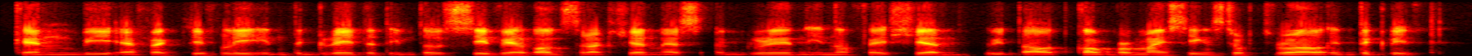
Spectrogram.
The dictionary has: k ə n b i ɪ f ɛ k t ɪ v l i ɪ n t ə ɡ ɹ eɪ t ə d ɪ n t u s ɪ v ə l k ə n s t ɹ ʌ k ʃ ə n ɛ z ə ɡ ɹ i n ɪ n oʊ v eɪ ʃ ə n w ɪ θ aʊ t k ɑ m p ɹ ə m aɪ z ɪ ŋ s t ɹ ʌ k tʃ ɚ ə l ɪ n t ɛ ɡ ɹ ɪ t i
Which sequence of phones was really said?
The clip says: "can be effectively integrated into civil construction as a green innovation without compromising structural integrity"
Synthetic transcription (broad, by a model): k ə n b i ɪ f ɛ k t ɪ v l i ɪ n t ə ɡ ɹ eɪ t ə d ɪ n t u s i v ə l k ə n s t ɹ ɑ k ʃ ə n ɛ s ə ɡ ɹ i n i n oʊ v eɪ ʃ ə n w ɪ t aʊ t k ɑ m p ɹ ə m aɪ s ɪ ŋ s t ɹ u k tʃ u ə l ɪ n t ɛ ɡ ɹ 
